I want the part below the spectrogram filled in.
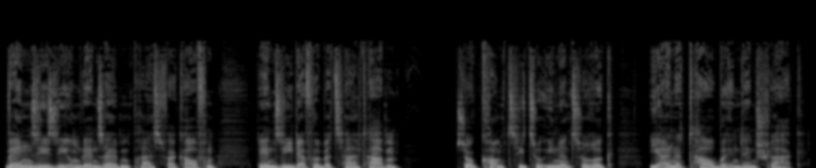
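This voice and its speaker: A sly, persuasive older seller, voiced by a male audiobook reader, speaking in a low, measured tone. Dry and close to the mic, he lays out his terms calmly. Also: dry recording. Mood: explaining. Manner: smooth, persuasive, measured explaining. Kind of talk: audiobook character voice.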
